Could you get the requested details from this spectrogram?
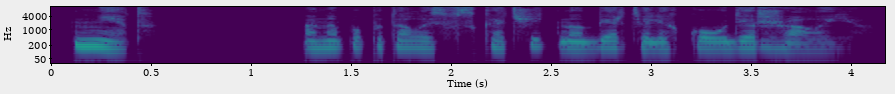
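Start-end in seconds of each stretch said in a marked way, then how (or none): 0.1-0.5 alarmed no. A narrator's reading. Frightened refusal to marry.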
